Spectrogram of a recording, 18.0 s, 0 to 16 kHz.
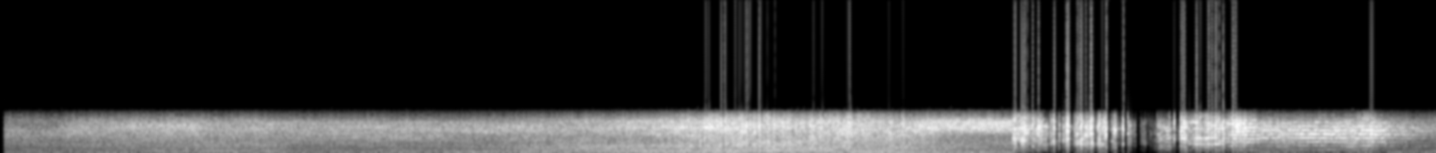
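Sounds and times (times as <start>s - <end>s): diesel truck engine running: 0.1s - 12.6s.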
